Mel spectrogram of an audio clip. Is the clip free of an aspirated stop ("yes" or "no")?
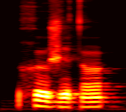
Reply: yes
